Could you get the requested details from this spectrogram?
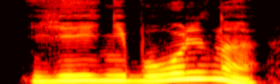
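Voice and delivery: put-on high, slow little girl's voice; cautious girl. A narrator's reading. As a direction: ask hesitantly, high and drawn out. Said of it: "осторожно спросила девочка".

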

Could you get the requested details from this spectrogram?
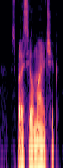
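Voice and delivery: ordinary delivery, nothing marked

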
